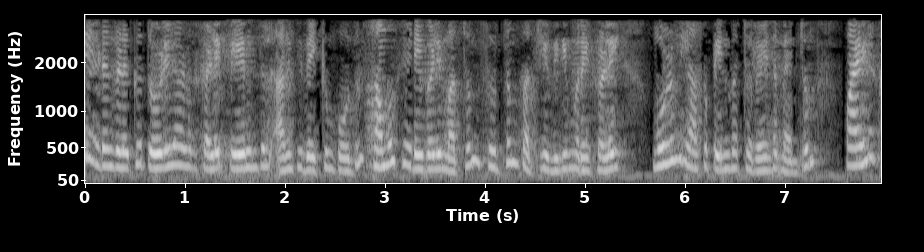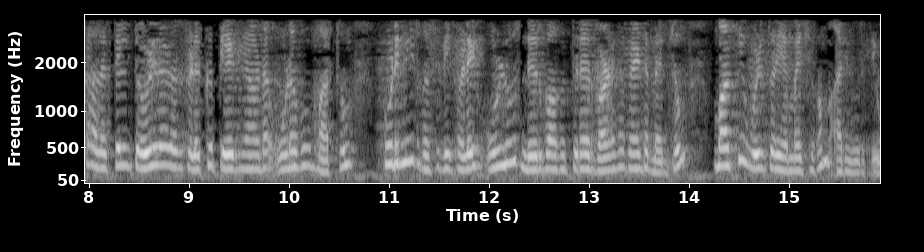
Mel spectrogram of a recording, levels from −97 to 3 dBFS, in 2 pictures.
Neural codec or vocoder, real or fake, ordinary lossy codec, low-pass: vocoder, 22.05 kHz, 80 mel bands, Vocos; fake; AAC, 16 kbps; 3.6 kHz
